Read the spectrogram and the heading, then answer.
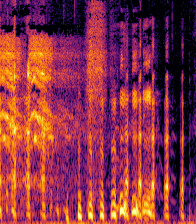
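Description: A crow caws loudly and harshly several times in quick, uneven succession, played as a sound drop, with no voices over it, filling about three seconds.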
